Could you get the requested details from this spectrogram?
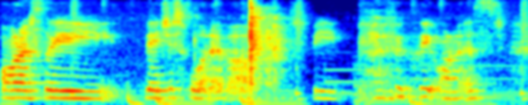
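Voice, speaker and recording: A woman with a fairly high pitch speaks in an Australian accent while music plays in the background. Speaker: beauty vlogger. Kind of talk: casual product review monologue. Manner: fast.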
